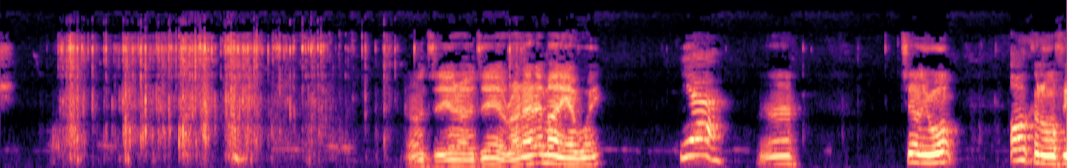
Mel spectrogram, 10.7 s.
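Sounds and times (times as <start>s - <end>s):
plastic sweet bag crinkling: 0.5s - 4.3s
speech: 4.1s - 6.1s, 6.8s - 8.1s, 9.0s - 10.6s.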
